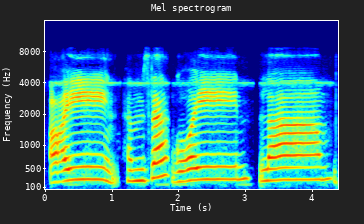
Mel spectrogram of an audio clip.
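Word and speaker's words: غين: র জা সিন শিন সদ দদ ত র আইন গইন আচ্ছা আপু, গয়নের উচ্চারণটা আরেকটু গলা থেকে আসবে। গ, গইন। গইন হ্যাঁ, মাশাআল্লাহ। আমরা যদি গ বলি, গটা উচ্চারণ শক্ত, তো গইনটা একটু নরম হয়।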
